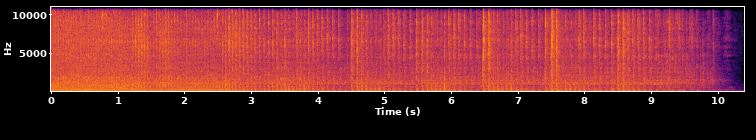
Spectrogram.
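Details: Neglected, weathered Craftsman snow blower (model 247.889571), small single-cylinder carbureted engine at cold start, choke off then partly on, about half throttle, primed with fuel: fires up strong, then lumpy, surging beat; needed some choke to smooth out.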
